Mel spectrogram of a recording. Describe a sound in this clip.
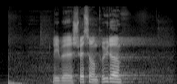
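A middle-aged man speaks calmly through a microphone in an echoing hall.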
